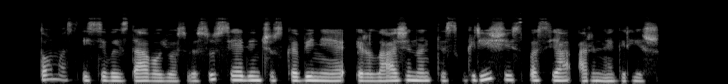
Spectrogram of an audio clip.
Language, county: Lithuanian, Utena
